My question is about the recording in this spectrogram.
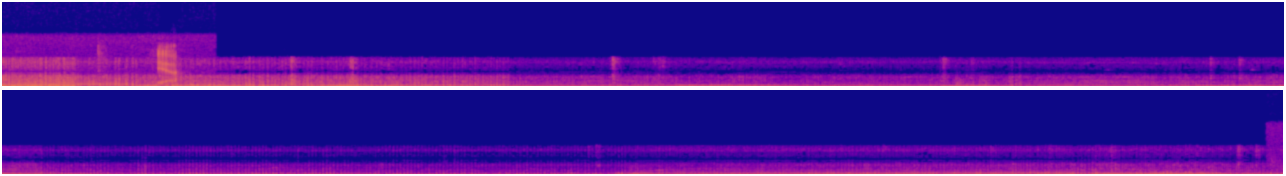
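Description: Race car engine heard from inside the cabin, revs falling over the first few seconds as the car slows, then running at low revs with small rises and falls as it is driven slowly.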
